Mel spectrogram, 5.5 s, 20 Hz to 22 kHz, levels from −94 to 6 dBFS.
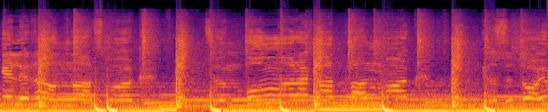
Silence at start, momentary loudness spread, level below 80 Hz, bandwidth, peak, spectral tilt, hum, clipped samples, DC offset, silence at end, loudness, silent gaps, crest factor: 0 s; 3 LU; -10 dBFS; 15 kHz; 0 dBFS; -5.5 dB/octave; none; 0.6%; under 0.1%; 0 s; -10 LUFS; none; 8 dB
